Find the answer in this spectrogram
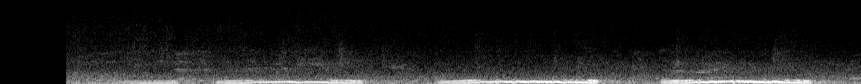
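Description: Pigeon cooing: a run of about four low coos, about one a second, each rising and then falling in pitch.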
